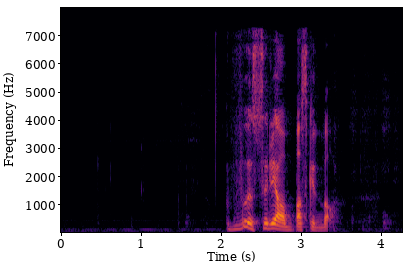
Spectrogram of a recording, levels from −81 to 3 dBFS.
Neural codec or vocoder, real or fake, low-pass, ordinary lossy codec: none; real; 7.2 kHz; MP3, 64 kbps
